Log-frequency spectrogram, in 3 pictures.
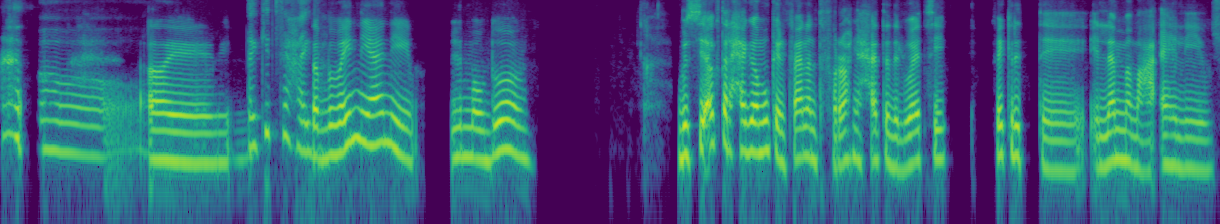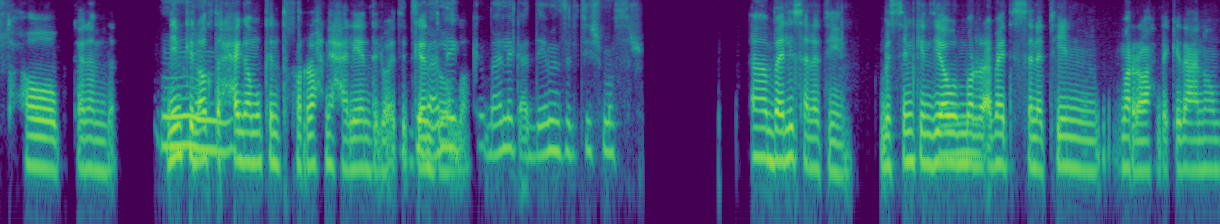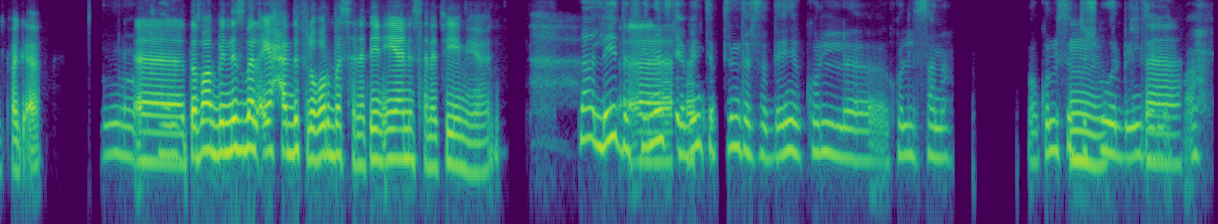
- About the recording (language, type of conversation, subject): Arabic, unstructured, إيه الحاجة اللي لسه بتفرّحك رغم مرور السنين؟
- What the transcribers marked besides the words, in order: tapping; static; distorted speech; mechanical hum; unintelligible speech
